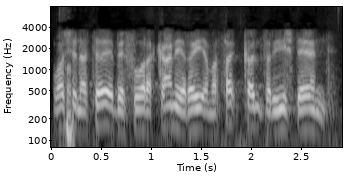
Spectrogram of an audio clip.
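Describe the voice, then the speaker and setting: A man's voice: mid-range voice, fairly even intonation, quick pace, husky. A man from Glasgow with a Glaswegian accent, arguing bluntly and combatively with lots of swearing over the phone. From Glasgow, Scotland. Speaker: prank call victim. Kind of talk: heated phone argument. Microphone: telephone. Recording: muffled phone line, broadcast on radio.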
